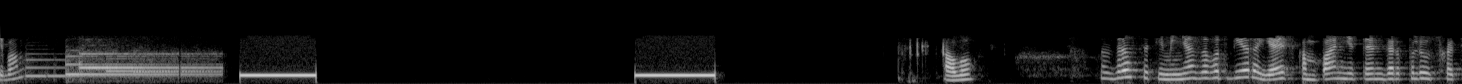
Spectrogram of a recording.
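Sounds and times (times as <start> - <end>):
speech: 0.0 - 0.9, 9.4 - 9.8, 11.0 - 14.6
chord-like telephone line tone during a call transfer: 0.2 - 3.2.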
